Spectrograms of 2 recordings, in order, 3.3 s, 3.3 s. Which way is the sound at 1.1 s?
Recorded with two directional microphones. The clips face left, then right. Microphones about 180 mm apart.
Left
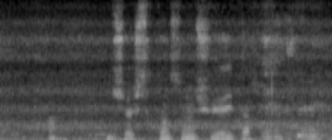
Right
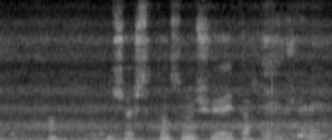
45° left (ahead or behind).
